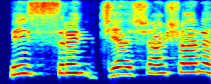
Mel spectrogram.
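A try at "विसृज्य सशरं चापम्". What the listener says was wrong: visrijya. Don't stress the is. No, visrijya. Visrijya.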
